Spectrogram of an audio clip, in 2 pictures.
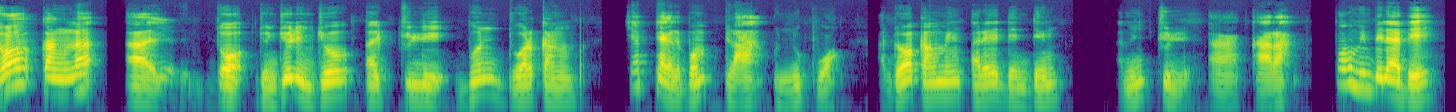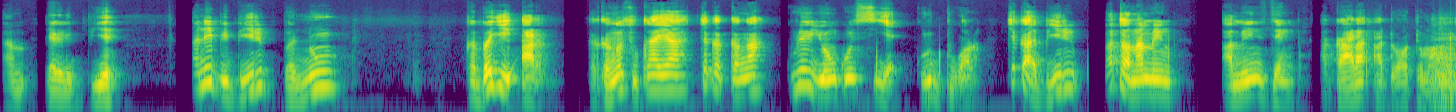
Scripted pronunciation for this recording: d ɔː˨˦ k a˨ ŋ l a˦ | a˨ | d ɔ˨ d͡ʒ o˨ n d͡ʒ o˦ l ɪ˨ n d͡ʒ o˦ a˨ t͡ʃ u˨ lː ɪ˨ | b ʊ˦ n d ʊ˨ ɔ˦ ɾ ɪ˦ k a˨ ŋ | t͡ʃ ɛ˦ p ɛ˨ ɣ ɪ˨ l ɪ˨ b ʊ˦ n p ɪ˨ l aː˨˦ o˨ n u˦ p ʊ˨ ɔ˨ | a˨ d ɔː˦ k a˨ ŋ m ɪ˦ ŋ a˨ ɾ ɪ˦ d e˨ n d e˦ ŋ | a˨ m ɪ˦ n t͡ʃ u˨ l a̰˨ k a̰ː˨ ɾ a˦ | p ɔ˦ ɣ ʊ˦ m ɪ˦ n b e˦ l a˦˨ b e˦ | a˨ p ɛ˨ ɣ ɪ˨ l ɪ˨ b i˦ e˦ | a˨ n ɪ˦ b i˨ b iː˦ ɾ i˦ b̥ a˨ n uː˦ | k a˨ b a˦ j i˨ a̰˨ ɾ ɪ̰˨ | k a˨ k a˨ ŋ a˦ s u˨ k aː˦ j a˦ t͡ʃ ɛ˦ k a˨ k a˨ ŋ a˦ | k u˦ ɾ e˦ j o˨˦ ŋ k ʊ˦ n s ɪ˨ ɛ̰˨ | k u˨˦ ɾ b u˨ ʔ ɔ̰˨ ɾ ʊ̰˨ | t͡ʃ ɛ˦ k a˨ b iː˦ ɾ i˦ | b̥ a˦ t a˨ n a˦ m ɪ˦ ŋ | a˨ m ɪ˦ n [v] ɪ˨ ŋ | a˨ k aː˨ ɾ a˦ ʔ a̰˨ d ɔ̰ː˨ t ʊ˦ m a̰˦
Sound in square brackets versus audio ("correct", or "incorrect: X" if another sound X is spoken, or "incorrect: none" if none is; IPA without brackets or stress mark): incorrect: z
